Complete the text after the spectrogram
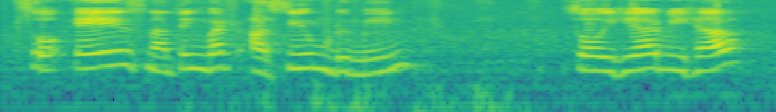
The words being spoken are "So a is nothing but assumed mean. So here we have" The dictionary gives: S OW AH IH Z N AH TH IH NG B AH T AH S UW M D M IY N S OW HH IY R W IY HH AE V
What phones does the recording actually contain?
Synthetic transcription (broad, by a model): S OW AH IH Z N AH T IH NG B AH T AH S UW M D M IY N S OW HH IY R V IY HH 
